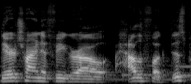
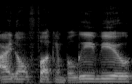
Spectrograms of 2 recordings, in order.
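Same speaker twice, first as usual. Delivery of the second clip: put-on crying, tearful and panicked; 4 dB quieter than usual. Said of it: "I'm over here crying".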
